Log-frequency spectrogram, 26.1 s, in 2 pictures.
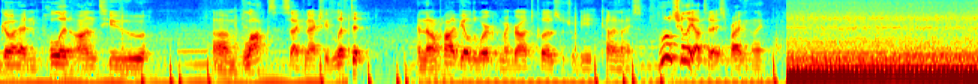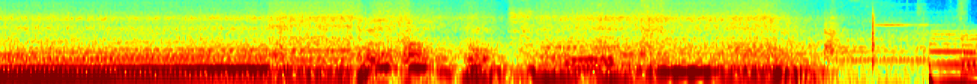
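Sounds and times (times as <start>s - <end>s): car engine idling and revving: 10.4s - 24.4s.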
